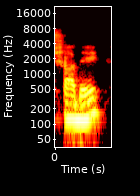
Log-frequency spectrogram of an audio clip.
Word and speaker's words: Sade: yeah, And I love I think it's Sade. I think that's how they say it, Sade.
